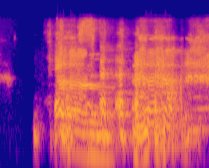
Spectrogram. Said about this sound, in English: God bless you.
